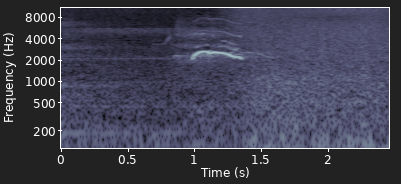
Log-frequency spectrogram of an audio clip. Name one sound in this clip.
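An eagle screeches sharply.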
